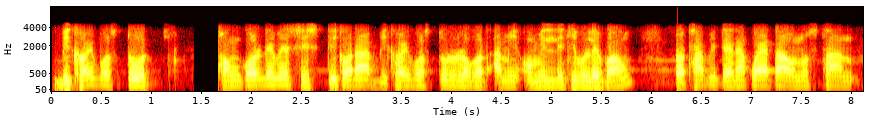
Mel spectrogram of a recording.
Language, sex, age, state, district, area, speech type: Assamese, male, 60+, Assam, Udalguri, urban, conversation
